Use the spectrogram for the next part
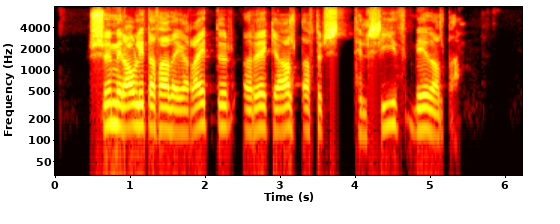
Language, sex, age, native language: Icelandic, male, 30-39, Icelandic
